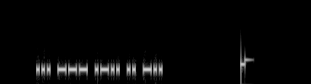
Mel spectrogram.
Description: Morse code, heard as a keyed tone, about 47 wpm, 700 Hz. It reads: SOLID
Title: Sentences from Top 1500 Words - New Word Drill - 45wpm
